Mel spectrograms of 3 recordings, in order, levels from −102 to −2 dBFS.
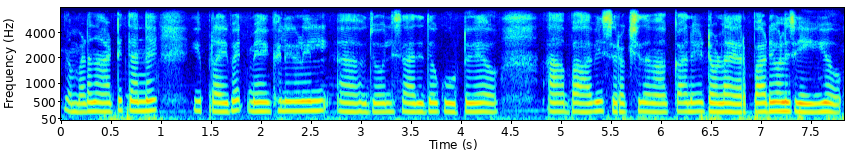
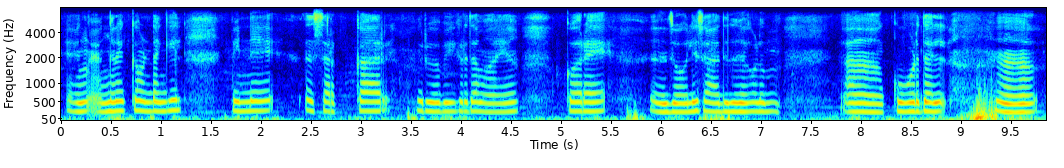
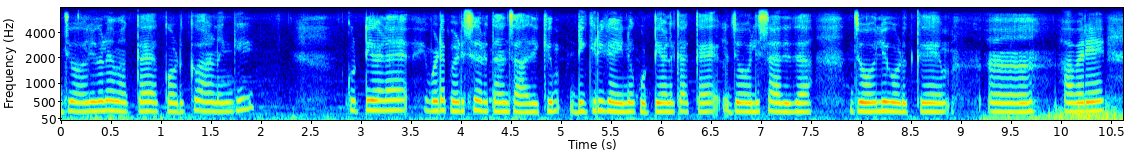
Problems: low volume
